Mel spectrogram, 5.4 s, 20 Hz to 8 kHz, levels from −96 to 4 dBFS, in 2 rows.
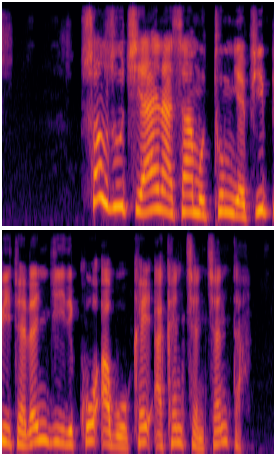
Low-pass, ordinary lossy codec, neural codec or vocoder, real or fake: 7.2 kHz; none; none; real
